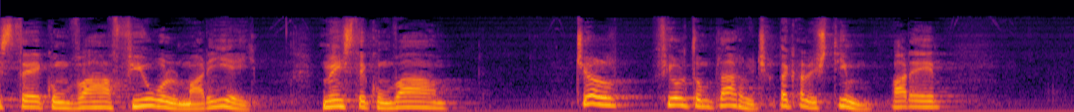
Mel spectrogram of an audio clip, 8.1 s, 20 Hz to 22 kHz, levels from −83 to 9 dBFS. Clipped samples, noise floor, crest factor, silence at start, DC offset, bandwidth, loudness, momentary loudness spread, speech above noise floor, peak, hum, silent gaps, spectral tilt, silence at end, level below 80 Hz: under 0.1%; -45 dBFS; 14 dB; 0 s; under 0.1%; 13 kHz; -14 LUFS; 7 LU; 31 dB; -2 dBFS; none; none; -5 dB/octave; 0.9 s; -46 dBFS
